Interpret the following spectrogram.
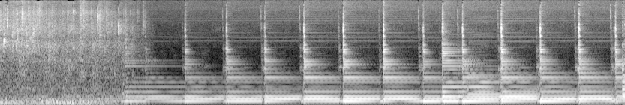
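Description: A rain-like hiss fading away over the first two seconds, then a guitar picking a repeated pattern of sustained notes, about two plucks a second, opening a rock song.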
